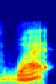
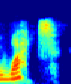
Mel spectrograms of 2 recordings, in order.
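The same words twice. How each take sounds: First: The final T is a glottal stop. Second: The final T is clearly released. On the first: "Glottal stop" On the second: "you probably pronounce it as a true T"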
